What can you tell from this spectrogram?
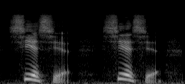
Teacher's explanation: Now that shh sound might be it's something in Chinese, for example, if someone says 谢谢. Notice that it's that same basic sound of air moving through your teeth, but the tongue position is slightly different, and it sounds a little lighter and thinner.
